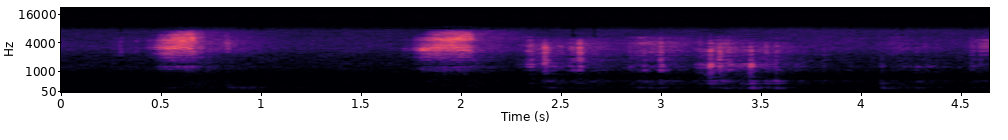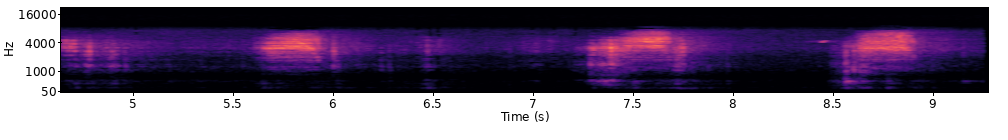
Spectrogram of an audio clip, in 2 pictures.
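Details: Seven barn owl chicks with their mother in a nest box, 15 March 2024: repeated rasping hissing screeches at irregular intervals, with soft scratching and shuffling sounds between them.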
